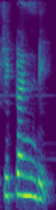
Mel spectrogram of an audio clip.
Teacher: ఖ అనేది మహాప్రాణాక్షరం దాని తర్వాతనే సంయుక్తాక్షరం ఉంది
